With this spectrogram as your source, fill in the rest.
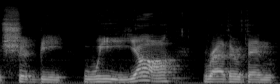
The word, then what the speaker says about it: Ouija: Ouija and explained that it was the German and French word for yes combined if this version is indeed the true origin it would imply that the correct pronunciation should be we yah rather than we G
